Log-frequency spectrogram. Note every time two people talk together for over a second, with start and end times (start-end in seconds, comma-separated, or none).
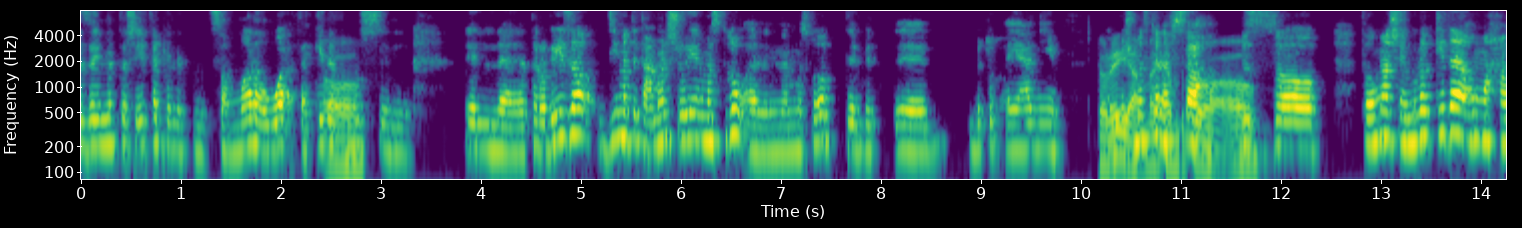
10.2-11.8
